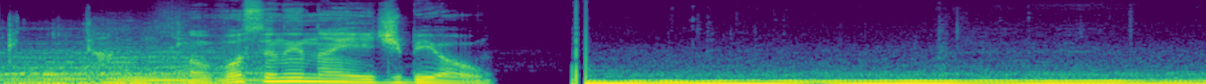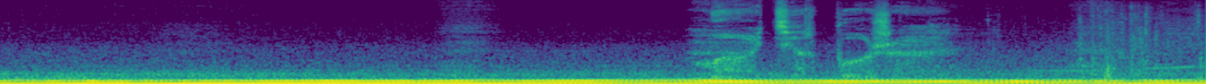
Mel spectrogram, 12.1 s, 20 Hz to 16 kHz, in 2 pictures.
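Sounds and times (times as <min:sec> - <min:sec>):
deep low drone: 0:00.0 - 0:01.4, 0:02.9 - 0:12.0.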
